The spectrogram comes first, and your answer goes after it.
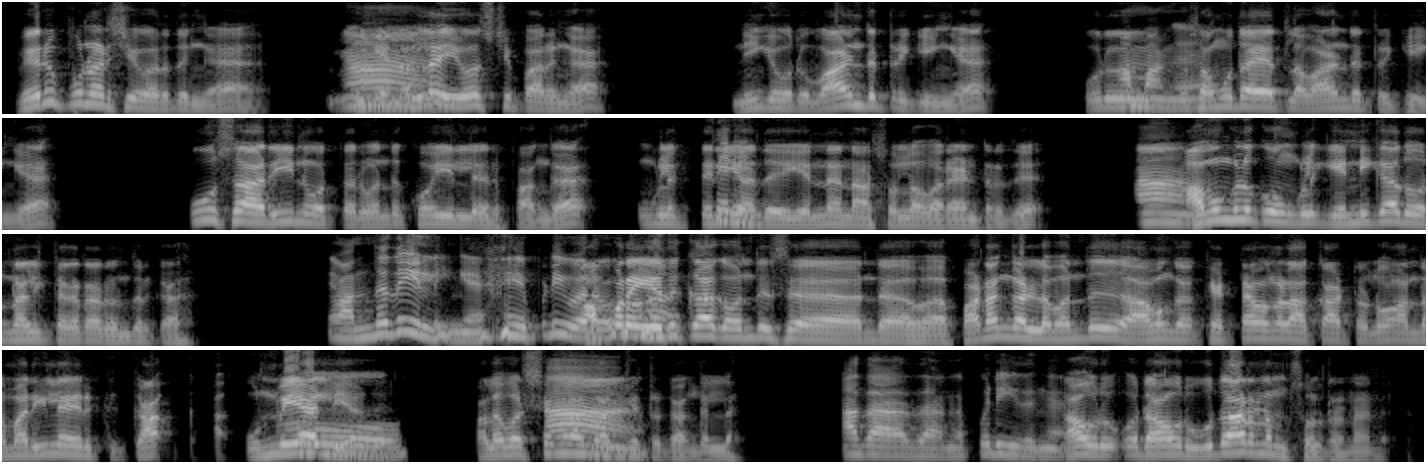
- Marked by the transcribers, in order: disgusted: "வெறுப்புணர்ச்சி வருதுங்க. நீங்க நல்லா யோசிச்சு … நாளைக்கு தகராறு வந்துருக்கா?"; laughing while speaking: "எப்டி வருவோம்?"
- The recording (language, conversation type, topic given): Tamil, podcast, சினிமா நம்ம சமூகத்தை எப்படி பிரதிபலிக்கிறது?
